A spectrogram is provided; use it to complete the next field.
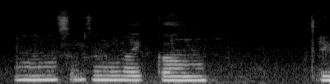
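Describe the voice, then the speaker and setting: A woman of medium pitch, somewhat breathy, with a dark, mellow tone, monotone, flat intonation, and a very slow pace. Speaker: data science instructor. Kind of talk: online tutorial.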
